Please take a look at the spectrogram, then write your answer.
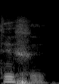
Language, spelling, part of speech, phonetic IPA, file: Polish, Tychy, proper noun, [ˈtɨxɨ], Pl-Tychy.ogg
